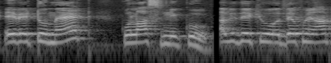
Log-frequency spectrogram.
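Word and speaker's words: Kalashnikov: हटा लीजिए, अब एवेटोमेट कोलाश्निकोव। इसका पूरा नाम क्या? एवेटोमेट कोलाश्निकोव। क्लियर? इसको बहुत लोग बोलते हैं कोलाश्निकोवा। तो कोलाश्निकोवा जैसे कि अपना प्रोनाउंसिएशन होता है नेम का, तो उस तरीके से होता है।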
